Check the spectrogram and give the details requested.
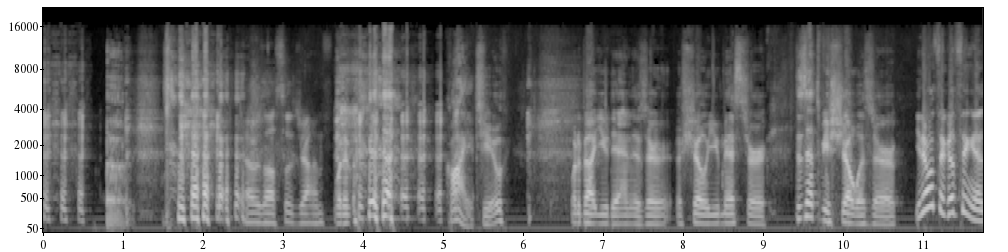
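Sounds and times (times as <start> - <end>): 
laughter: 0.0 - 0.6, 1.5 - 2.8, 3.6 - 5.1
speech: 0.0 - 0.6, 1.7 - 5.9, 6.6 - 11.7
loud raspy burp: 0.8 - 1.2.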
